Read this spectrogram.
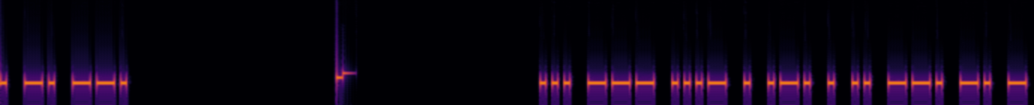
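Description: A telegraph key taps out quick Morse code beeps in a steady tone.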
